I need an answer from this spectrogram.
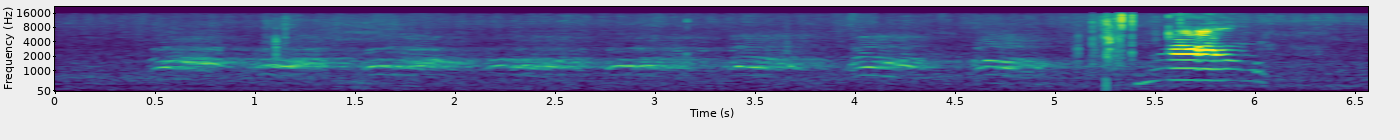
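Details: Cat in Dockyard Garden, early morning of 28 August 2016, voicing a run of soft, short mewing calls before a sharp click and one louder, arching meow near the end.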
